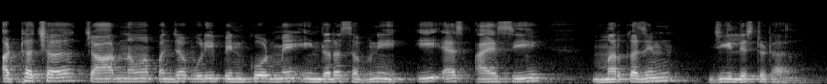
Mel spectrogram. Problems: none marked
